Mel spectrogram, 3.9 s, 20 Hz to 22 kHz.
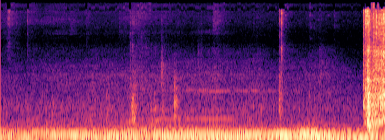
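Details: John Deere 16 HP mower (140 psi compression) after the carburetor was refitted, air filter off: low steady drone with an even beat building; the engine fires and keeps running.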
